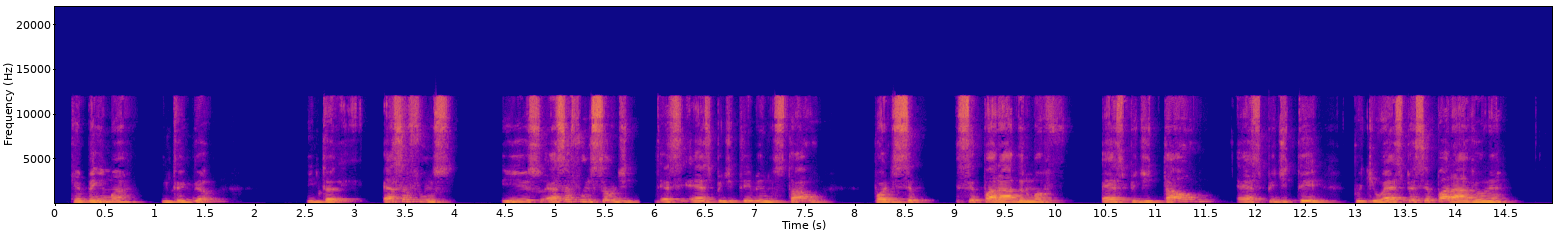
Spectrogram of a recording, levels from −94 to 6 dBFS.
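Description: At 14.08 s the stream likely lost a handful of samples, a tiny fraction of a millisecond, so the waveform jumps straight to a later value. These dropped samples remove no audible speech; the jump is heard as one sharp click.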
